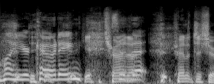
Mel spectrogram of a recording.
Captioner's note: laughter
